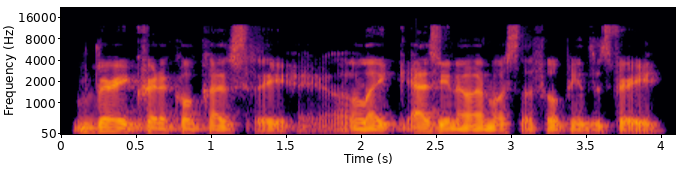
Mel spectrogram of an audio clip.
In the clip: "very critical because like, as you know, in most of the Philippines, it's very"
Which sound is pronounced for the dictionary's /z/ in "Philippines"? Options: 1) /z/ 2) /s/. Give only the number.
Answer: 1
